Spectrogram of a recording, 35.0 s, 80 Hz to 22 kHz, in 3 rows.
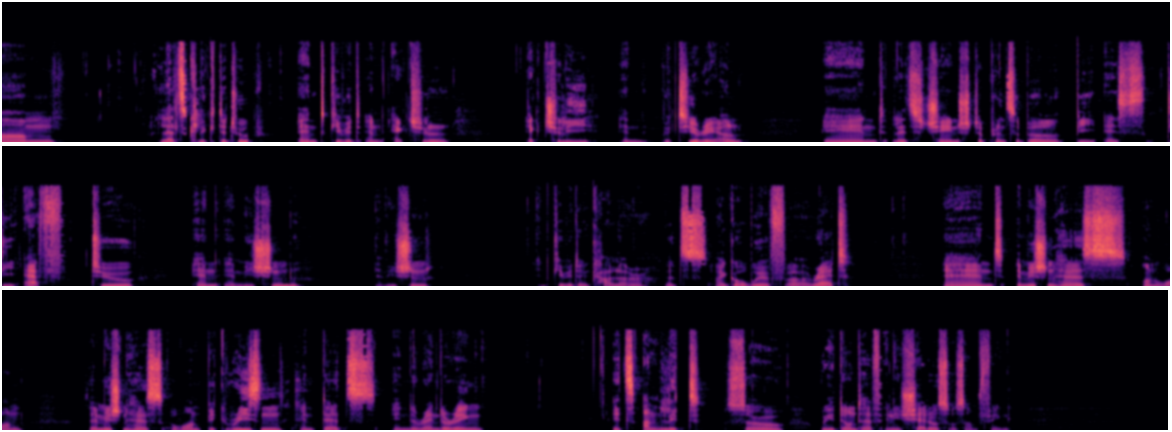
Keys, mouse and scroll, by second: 1.1 click, 2.7 click, 6.6-9.7 drag, 12.1-15.3 drag, 16.9 click, 20.6 click, 27.0 click, 28.1 click.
